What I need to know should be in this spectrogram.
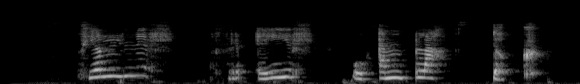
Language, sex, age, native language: Icelandic, female, 8, Icelandic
